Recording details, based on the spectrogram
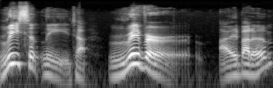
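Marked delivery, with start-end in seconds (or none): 0.0-0.7 recently, first syllable stressed. Korean lesson on english word stress: stress on re in recently. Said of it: "앞에 강세".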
